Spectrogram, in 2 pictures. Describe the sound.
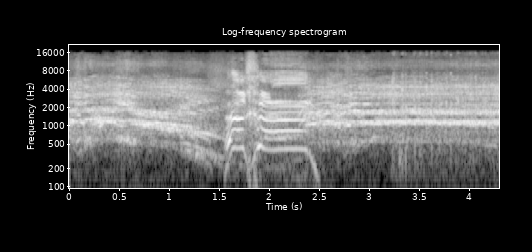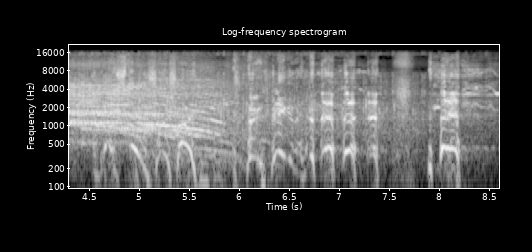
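An audience shouts together in one sustained, loud chant, then breaks into scattered overlapping yells and cries that fade unevenly toward the end.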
